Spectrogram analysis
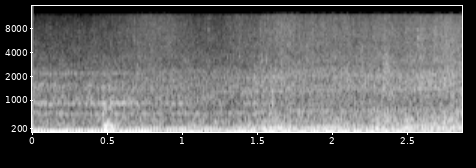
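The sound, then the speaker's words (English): A 24-foot skiff speeds across the open water of the Mississippi Sound, its engine a steady low drone layered with rushing wind and splashing hull noise, loud and continuous throughout. “We're zipping out on the Mississippi Sound in a 24-foot skiff.”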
